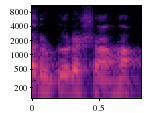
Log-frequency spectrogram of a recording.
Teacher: ऋटुरसाः एतेषाम् उच्चारणस्थानं मूर्धन्य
